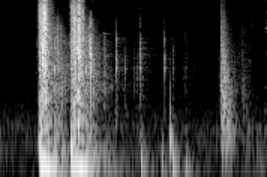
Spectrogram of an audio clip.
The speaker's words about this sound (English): I'm shooting through the door. Wait, what if it's an animal? I'll aim high.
